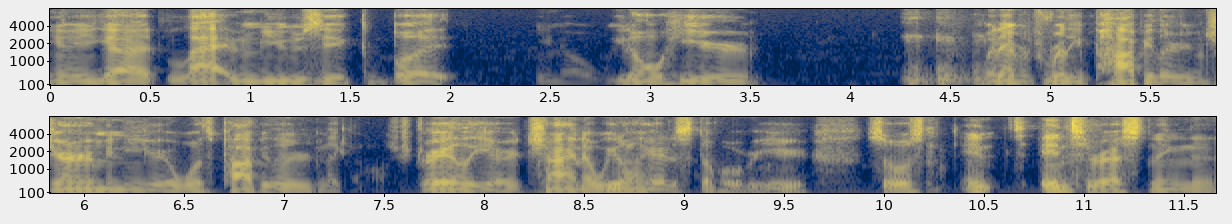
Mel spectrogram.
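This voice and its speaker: A normal speaking voice with an American accent moves at a fairly quick pace with big swings in loudness. The recording is very clean with a silent background, dry and close with no echo. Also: man. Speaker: podcast host. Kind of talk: casual chat.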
